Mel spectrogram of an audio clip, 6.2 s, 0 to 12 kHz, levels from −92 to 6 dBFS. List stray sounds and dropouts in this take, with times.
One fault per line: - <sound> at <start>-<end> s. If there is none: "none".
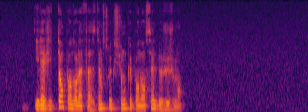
none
